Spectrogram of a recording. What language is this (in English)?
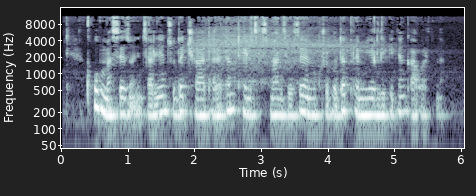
Georgian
